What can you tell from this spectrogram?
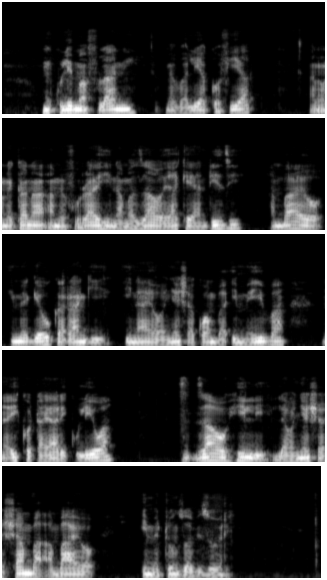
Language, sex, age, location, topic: Swahili, male, 18-24, Kisumu, agriculture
